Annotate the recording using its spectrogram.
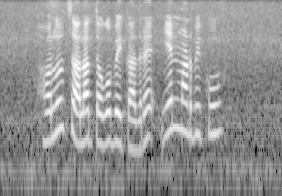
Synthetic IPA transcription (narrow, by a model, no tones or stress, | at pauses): hɔlosaːlat̪ɔɡobeːkaːd̪ɐɾe̞eːnmaːɽbeːku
